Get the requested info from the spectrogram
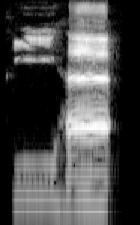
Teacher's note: فِيهَا فی یا مدہ ہے، 1 الف کے برابر کھینچ کر پڑھیں گے۔ ہا الف مدہ ہے، 1 الف کے برابر کھینچ کر پڑھیں گے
